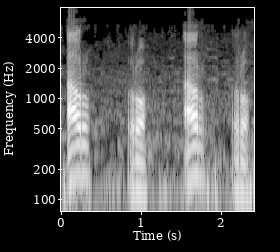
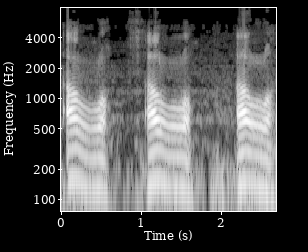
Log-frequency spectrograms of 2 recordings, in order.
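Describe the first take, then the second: First: Ar-Ra split as Ar, pause, Ra; two separate Rs. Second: Ar-Ra joined, R held without a break; linked double R. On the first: Teacher showing students Ar-Ra in two separate pieces. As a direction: break Ar-Ra between its two Rs. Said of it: "tu fais deux lettres". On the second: Teacher drilling students, Ar-Ra linked on a held R. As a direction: hold the R through Ar-Ra. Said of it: "en faisant la liaison". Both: Shown as a demonstration.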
